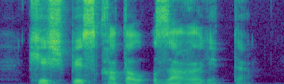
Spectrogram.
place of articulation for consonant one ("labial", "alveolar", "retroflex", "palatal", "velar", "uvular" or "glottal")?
velar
